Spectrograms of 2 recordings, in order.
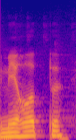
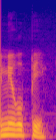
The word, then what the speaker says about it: Mérope: Je prononce Œdipe et non Édipe, comme je dis Polybe et Mérope, et pas Polybe et Méropée.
